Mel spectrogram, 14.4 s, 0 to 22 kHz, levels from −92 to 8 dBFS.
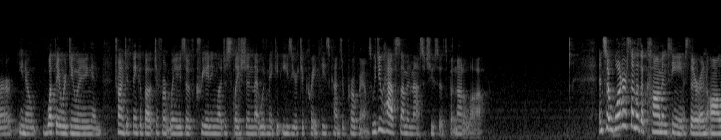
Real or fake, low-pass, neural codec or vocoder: real; 7.2 kHz; none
